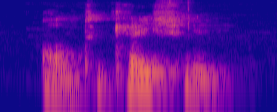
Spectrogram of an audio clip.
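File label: "altercation", British English; pronunciations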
